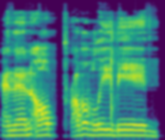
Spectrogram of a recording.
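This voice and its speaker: A man's voice: on the high side, level tone, measured pace, darkish tone. A man who is a guest on a casual podcast, talking thoughtfully and hesitantly with many ums. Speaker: podcast guest, YouTube creator.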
